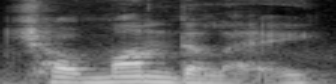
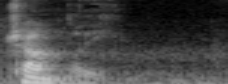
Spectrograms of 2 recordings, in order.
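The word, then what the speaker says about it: Cholmondeley: c-h-o-m-o-n-d-e-l-a-a-y it looks like chomandale and we looked it up and it said it's pronounced Chumley it's like okay sure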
